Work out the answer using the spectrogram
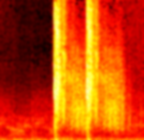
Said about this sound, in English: And when there was only one boat left on the shore, the last one, then they charged. You know, they opened fire, shouting, hands up.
